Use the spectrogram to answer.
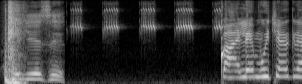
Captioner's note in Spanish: Sonido de grillos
